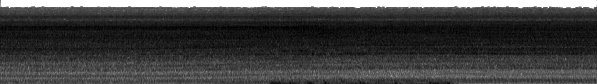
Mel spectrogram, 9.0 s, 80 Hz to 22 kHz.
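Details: Suzuki Every Wagon DA64W, K6A 660cc, after replacing belt tensioner bearing (NGK 6909 DUM1) and tightening belt; steady even idle, previous rattle from belt side gone; normal idle.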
